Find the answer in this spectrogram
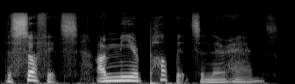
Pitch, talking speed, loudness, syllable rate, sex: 140 Hz, 165 wpm, -21 LUFS, 5.2 syllables/s, male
